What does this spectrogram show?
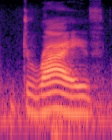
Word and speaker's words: drive: I says its name, so I know I have a silent E at the end.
